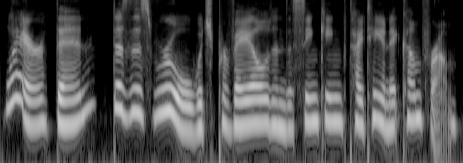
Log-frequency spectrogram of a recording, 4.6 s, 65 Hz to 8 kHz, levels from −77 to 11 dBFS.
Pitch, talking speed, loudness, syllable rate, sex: 230 Hz, 170 wpm, -16 LUFS, 4.3 syllables/s, female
